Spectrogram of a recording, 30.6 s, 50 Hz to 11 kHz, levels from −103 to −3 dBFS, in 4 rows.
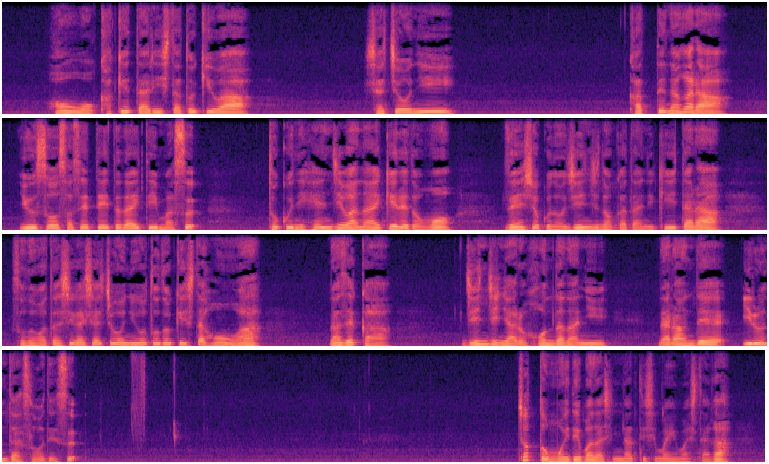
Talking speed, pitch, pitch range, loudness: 215 characters per minute, 175 Hz, 140-195 Hz, -27 LUFS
